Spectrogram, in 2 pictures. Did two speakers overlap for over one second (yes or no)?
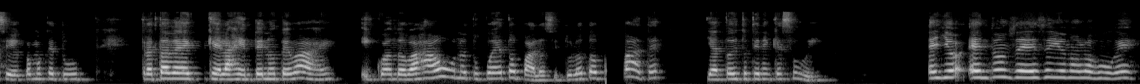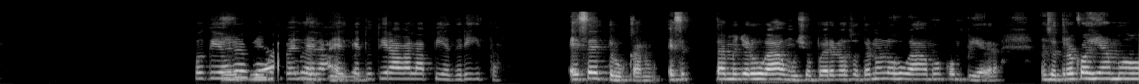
yes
